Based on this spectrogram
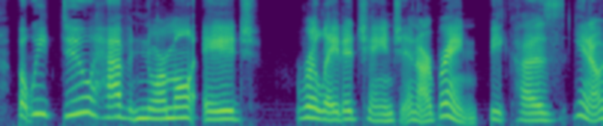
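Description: On a very clean recording with a silent background and a dry, close sound with no echo, a woman speaks at a medium pitch in a bright, sharp tone with lively intonation. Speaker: gerontology professor. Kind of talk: radio interview.

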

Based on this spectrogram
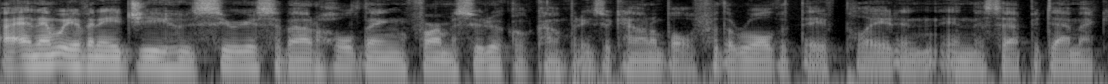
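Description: A very fast man's voice with an American accent, fairly low in pitch, dark and mellow in tone, with fairly even intonation and hardly any pauses. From Wisconsin (Oshkosh, Fond du Lac). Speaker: political candidate, attorney. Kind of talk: interview.

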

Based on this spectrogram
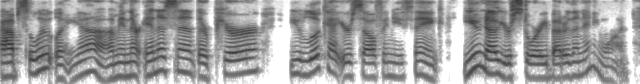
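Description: With a Southern US accent, a woman speaks in a dark, mellow tone at a fairly low pitch against a quiet background. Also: ordinary pitch variation, moderate pace. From US South. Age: 50s. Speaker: author and emotional healing coach. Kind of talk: interview.

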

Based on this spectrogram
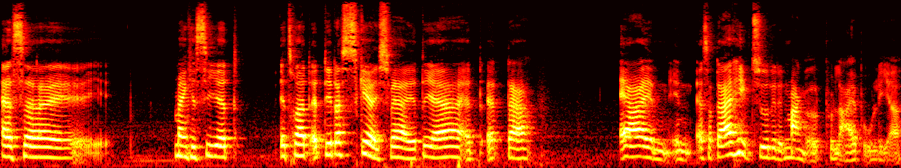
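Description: Very slow and marked by long, frequent pauses, a woman's medium-pitched voice moves with ordinary pitch variation. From Denmark. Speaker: law student. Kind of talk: casual chat. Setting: kitchen at home. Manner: halting.

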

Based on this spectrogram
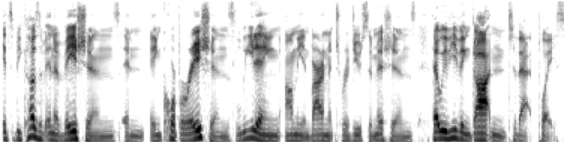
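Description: Against a quiet background, a man with an American accent speaks with hardly any pauses in a bright, sharp tone, ordinary pitch variation and big swings in loudness. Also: medium pitch for a man, moderate pace. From US Midwest, Wisconsin. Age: 20s. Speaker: student activist. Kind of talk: radio interview.

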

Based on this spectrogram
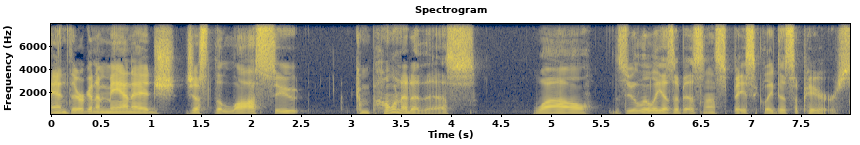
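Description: A man with a plain, everyday voice, medium in pitch, moderate in pace and lively in intonation. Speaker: podcast host. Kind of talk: casual conversation. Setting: studio.

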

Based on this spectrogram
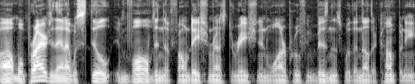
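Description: A man with a Wisconsin accent and a very deep, low pitch speaks at a very fast pace with hardly any pauses and ordinary pitch variation, the sound dry and close with no echo against a quiet background. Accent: Upper Midwest (Wisconsin). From Milwaukee, Wisconsin (South Side). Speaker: basement repair company owner. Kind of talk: radio talk show interview.

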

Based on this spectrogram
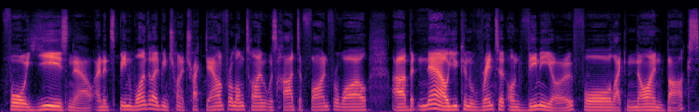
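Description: A man with an Australian accent at a medium pitch and moderate pace. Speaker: film podcast host. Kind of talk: casual chat. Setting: video call.

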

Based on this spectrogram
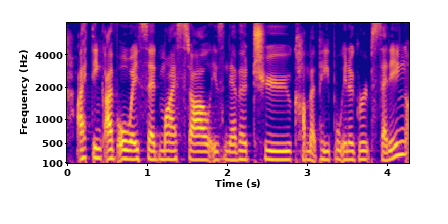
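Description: In an Australian accent, a woman talks in a fairly low pitch, with a dry, close sound and no echo. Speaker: podcast host. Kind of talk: solo Q&A chat. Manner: fast talker; casual, chatty.

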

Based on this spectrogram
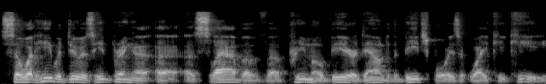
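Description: With an American accent and an unremarkable speaking voice, a man talks at a fairly low pitch with ordinary pitch variation against a quiet background. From US Navy family, raised partly abroad and in California. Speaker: surf journalist and author. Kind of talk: casual interview conversation.

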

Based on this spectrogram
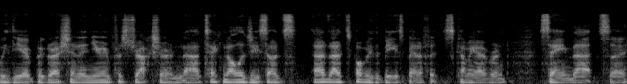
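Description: With an Australian accent, a man talks at a very fast pace and a fairly low pitch in monotone, flat intonation. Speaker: dairy farmer. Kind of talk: casual interview. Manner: hesitant, filler words.

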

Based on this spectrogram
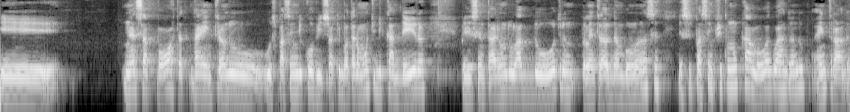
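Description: At a moderate pace, a man with a high-pitched voice keeps very even loudness and fairly even intonation. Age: 30s. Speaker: nurse. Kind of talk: interview.

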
